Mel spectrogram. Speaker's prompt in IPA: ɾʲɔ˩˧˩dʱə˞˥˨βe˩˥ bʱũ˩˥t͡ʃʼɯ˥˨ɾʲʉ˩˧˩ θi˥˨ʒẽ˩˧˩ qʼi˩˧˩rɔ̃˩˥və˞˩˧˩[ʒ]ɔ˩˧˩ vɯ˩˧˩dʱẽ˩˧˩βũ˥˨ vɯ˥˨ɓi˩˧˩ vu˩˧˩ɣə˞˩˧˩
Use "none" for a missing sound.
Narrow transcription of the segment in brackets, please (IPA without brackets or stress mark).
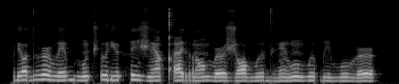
ʒ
